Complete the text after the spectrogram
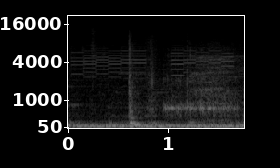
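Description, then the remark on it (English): A phone rings faintly with a steady electronic tone that starts partway through, just after a sharp knock, over a constant low rumble of background noise. “Oh shit, that's her.”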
